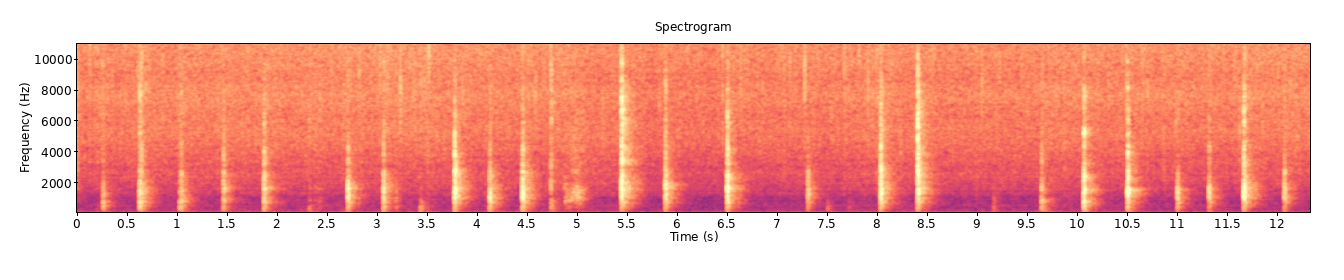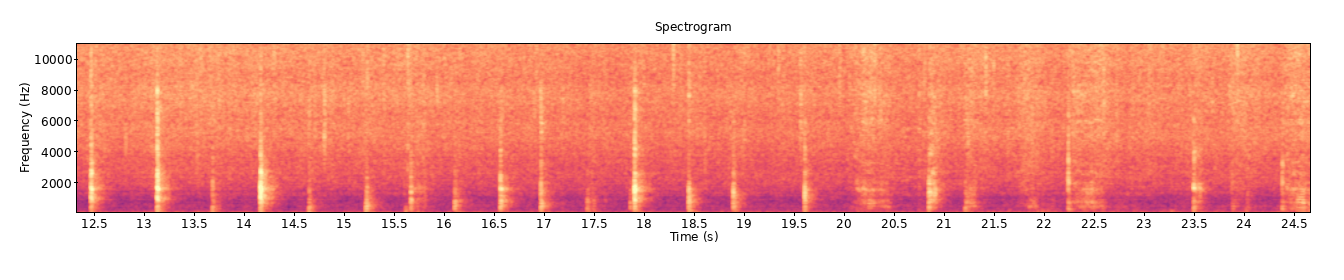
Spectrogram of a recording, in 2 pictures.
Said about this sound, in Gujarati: એટલે આપણે ધીમા ગેસે શેકવાની છે.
